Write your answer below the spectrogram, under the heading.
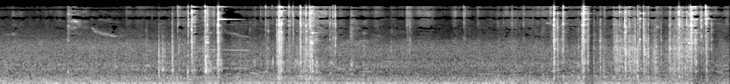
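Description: Outdoor flea-market ambience: a steady low rumble with clusters of metallic clinking about two to four seconds in and again from about seven and a half seconds to near the end.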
